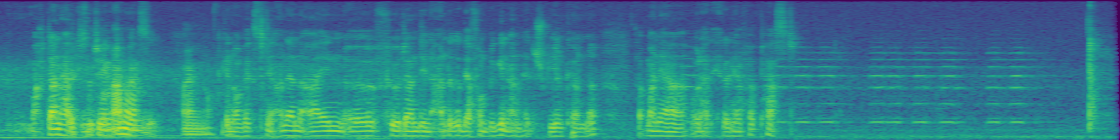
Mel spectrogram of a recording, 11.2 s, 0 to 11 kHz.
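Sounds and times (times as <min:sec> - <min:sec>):
low traffic rumble: 0:00.0 - 0:11.0
speech: 0:00.3 - 0:08.1
car horns honking from a street motorcade: 0:06.4 - 0:10.6.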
